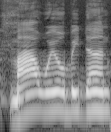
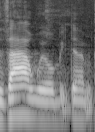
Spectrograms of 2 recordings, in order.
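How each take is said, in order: First: "my" lifted and leaned on; stress on MY. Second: "thy" marked, phrase settling lower; stress on THY. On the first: Preacher questioning self-centered prayers, "my" stressed in contrast. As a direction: lean on "my", pitched up for contrast. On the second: Preacher offering the submissive prayer, "thy" stressed as pitch settles. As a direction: set "thy" against the other, then settle down. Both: Shown as a demonstration.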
